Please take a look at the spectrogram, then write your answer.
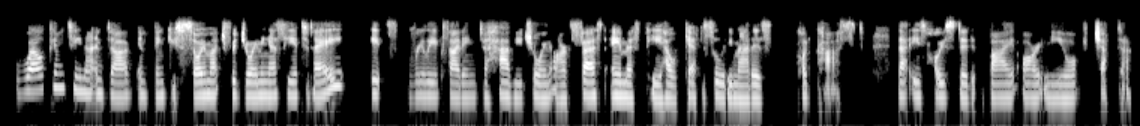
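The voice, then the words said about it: Australian accent. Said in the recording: “her wonderful Aussie accent and charm”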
